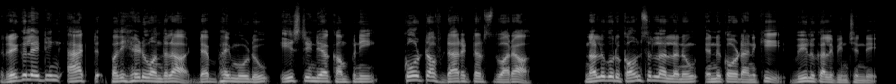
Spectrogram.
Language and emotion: Telugu, neutral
